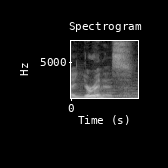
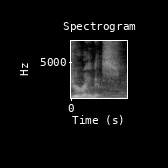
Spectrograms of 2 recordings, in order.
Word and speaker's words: Uranus: name would be uh uranus which is how some astronomers prefer that you say it because they get a little upset when people giggle at their chosen field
